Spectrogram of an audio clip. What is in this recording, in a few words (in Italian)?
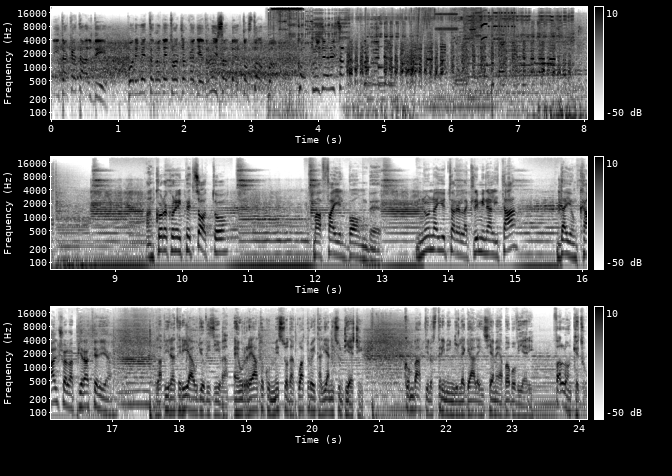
radio mix; pirateria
